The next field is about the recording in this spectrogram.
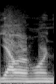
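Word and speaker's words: Gjallarhorn: And yes, I am saying Yallarhorn. That's how you pronounce it. That's how it's pronounced in universe.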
